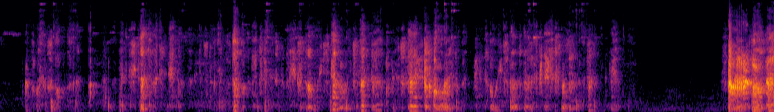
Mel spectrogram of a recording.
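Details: Pet dog relaxing on a sofa indoors, making continuous low rumbling growls and grumbling vocal sounds through most of the recording, with a short pause near the end before a loud burst of sound.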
